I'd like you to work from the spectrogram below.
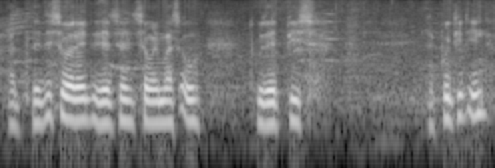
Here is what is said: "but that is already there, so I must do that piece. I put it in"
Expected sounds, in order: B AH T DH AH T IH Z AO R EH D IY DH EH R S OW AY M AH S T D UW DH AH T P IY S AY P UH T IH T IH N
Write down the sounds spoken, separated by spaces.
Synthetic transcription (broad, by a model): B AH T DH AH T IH S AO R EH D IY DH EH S S OW AY M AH S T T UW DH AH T P IY S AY P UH T IH T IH N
